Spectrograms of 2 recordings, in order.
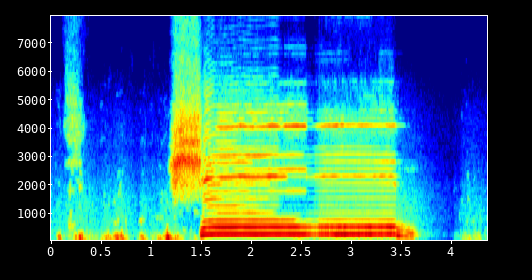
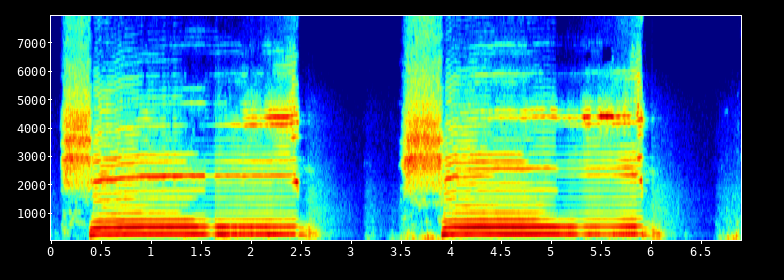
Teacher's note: এখন এই হরফটি উচ্চারণ করব জিহ্বার মধ্যখান, তার উপরে তালুতে লেগে দেব শিন এবং মুখ ভরে উচ্চারণ করব, মুখটা ভরে উচ্চারণ করব শিন।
